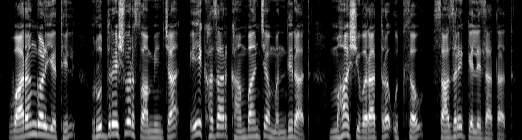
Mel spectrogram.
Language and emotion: Marathi, neutral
